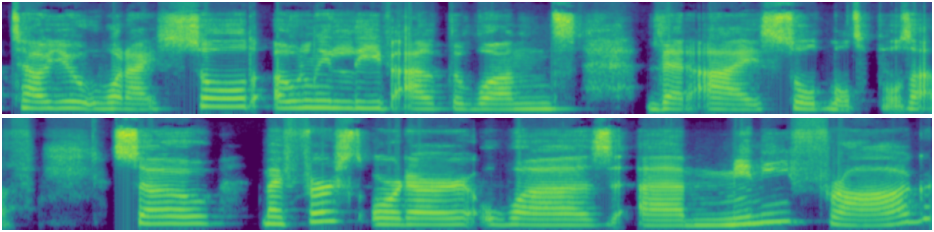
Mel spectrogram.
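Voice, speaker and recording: A woman with a croaky voice giving a casual, chatty recap as a vlog host, informal and a little hesitant as she thinks aloud. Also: mid-range voice. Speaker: crochet seller and video host.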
